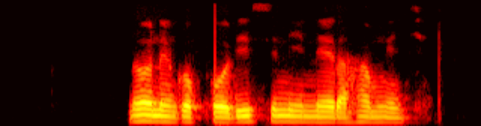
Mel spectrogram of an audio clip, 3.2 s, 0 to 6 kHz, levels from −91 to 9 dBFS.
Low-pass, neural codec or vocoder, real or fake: 5.4 kHz; vocoder, 44.1 kHz, 128 mel bands every 512 samples, BigVGAN v2; fake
